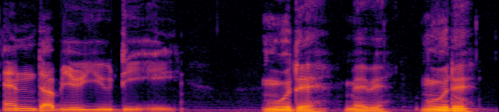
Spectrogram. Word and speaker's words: Nwude: It's an N, but the pronunciation's a little bit different.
